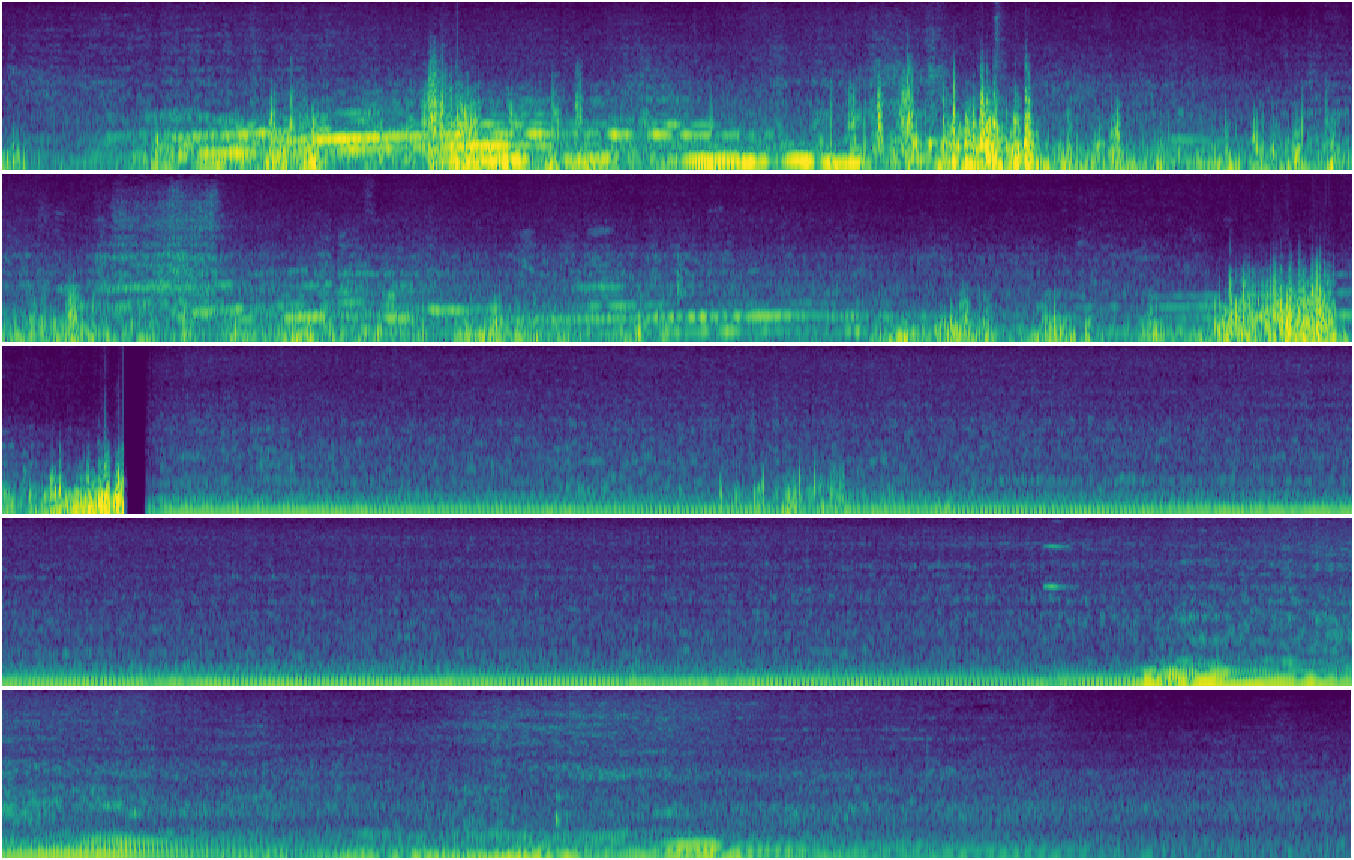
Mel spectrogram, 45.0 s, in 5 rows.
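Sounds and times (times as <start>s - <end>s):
car engine revving: 0.0s - 18.4s, 19.0s - 43.3s
car engine idling: 19.0s - 36.0s.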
